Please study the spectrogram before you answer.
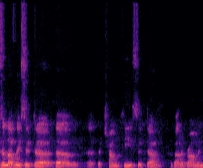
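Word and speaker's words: Caṅkī: a coincidence that it sounds like the English word chunky that actually is how the Pali word is pronounced CA n ki is pronounced chunky it does not mean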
